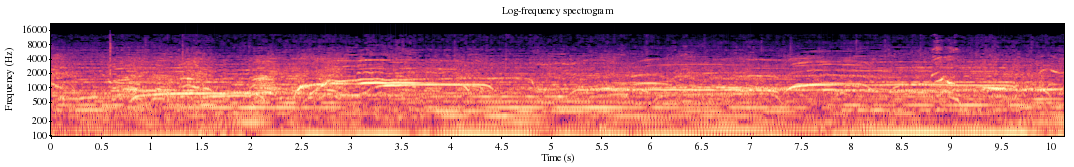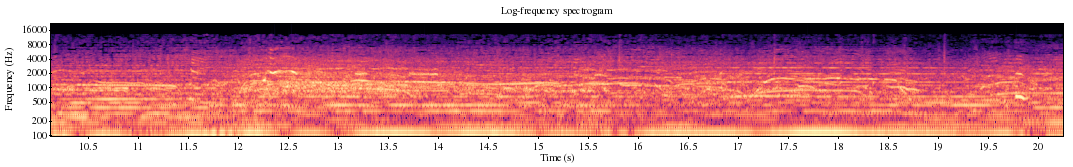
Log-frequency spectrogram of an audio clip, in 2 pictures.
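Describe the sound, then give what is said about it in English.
A crowd cheers loudly and continuously for a little boy doing a backflip, with overlapping whoops, yells and excited shouts rising and falling over a steady low rumble for about twenty seconds. “Not only is this just super cute because of this little boy, but watch and listen to the crowd around it.”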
